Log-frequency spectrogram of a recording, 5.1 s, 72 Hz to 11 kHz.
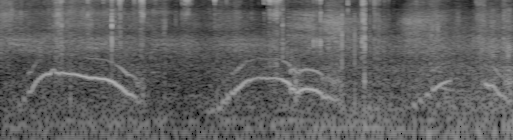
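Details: Rescued abandoned kitten, found frozen after two days in -11°C snow, calls with three arching meows about a second apart, each rising and then sliding down. A low background rumble and faint clicks run underneath.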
